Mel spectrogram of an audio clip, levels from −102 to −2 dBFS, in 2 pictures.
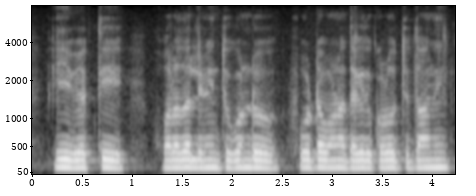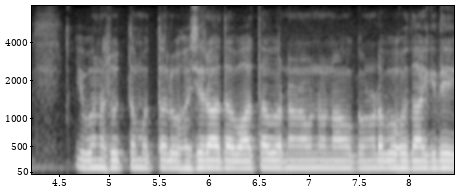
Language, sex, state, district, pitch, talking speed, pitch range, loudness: Kannada, male, Karnataka, Belgaum, 130 Hz, 90 wpm, 125-130 Hz, -16 LUFS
